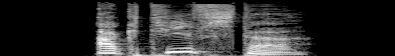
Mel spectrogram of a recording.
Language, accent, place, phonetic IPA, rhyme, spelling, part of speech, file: German, Germany, Berlin, [akˈtiːfstɐ], -iːfstɐ, aktivster, adjective, De-aktivster.ogg
- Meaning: inflection of aktiv: 1. strong/mixed nominative masculine singular superlative degree 2. strong genitive/dative feminine singular superlative degree 3. strong genitive plural superlative degree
